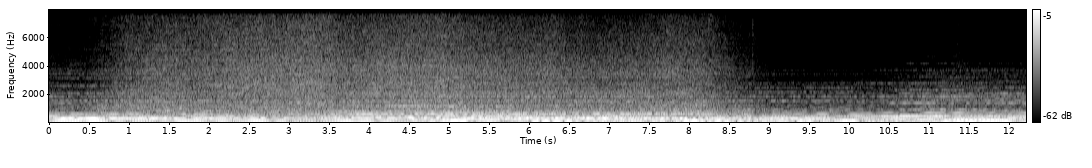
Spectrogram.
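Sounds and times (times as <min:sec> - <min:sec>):
choir inhaling: 0:00.0 - 0:09.2
piano: 0:00.0 - 0:12.2.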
